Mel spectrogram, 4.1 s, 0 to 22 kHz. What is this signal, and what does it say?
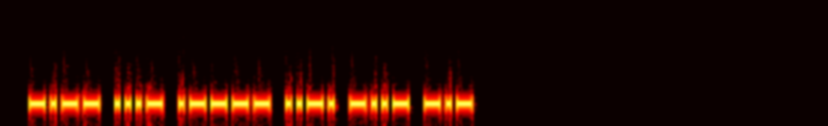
Morse code, heard as a keyed tone, about 46 wpm, 700 Hz. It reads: YV1FXK
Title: DXCC-100 Call Signs - 6 Characters - Repeated 3x - 45wpm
